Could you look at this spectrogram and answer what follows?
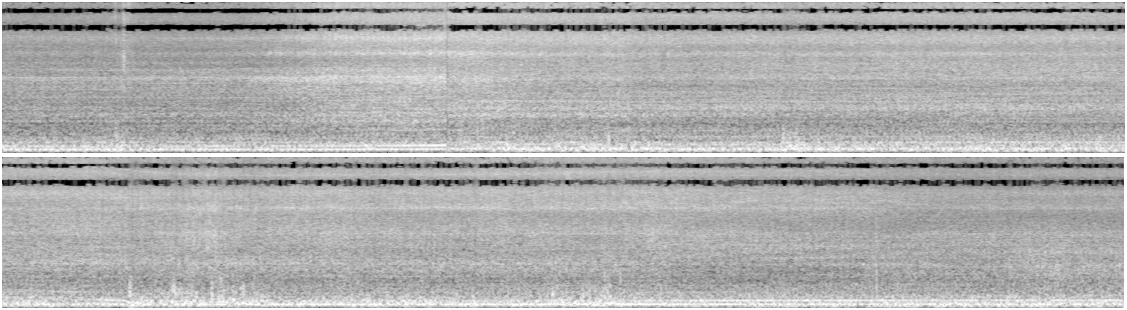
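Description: Cabin noise of a moving vehicle: a steady low engine and road drone with tyre and wind hiss over it.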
